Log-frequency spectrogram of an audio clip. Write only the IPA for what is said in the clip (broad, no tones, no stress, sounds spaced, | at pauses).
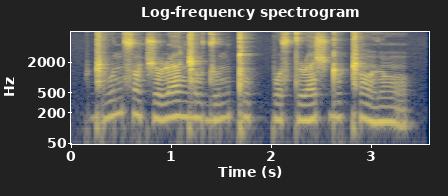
ɡ͡ǁ u n s õ t͡ʃ o ɭ ɜ ŋ͡ǁ u d u n ǃ u pː o s t ɹ ɜ ʃ ɖ u ǁ õ ð ũ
